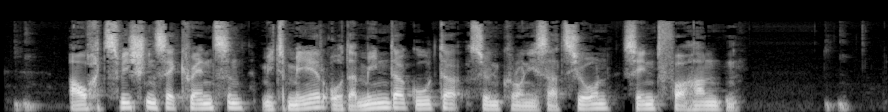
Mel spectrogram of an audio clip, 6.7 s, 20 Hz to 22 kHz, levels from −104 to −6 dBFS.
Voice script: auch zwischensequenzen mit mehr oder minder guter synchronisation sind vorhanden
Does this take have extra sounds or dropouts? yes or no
no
